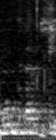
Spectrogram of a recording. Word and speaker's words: Mettaji: name first of all it's a nice name met G is that how you pronounce yes you got it thank you good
